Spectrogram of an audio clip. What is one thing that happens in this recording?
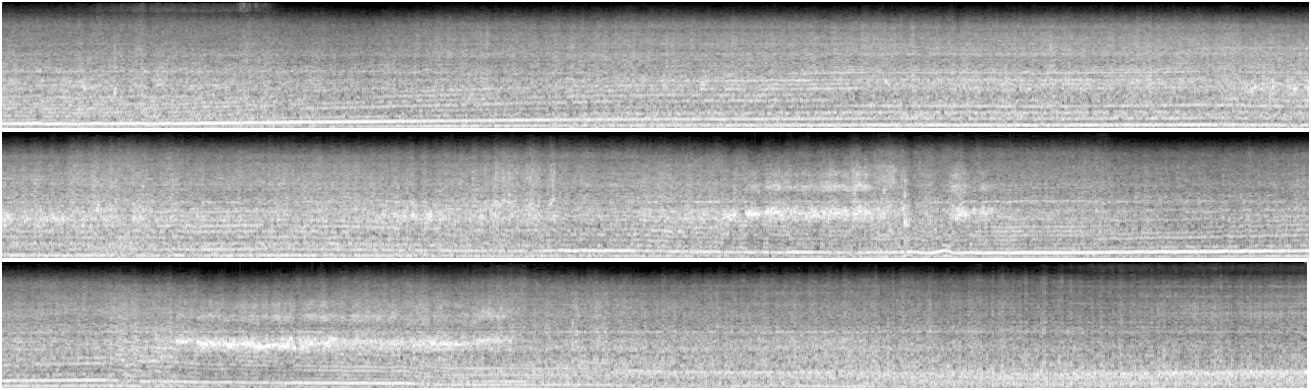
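A kart engine revs loudly, rising and falling in pitch as it speeds up and slows down.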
